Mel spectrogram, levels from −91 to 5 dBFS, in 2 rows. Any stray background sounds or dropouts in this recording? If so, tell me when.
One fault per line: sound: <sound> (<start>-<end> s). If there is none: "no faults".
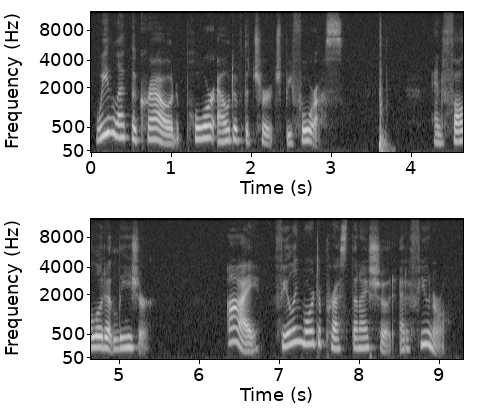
sound: thud (3.6-3.8 s)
